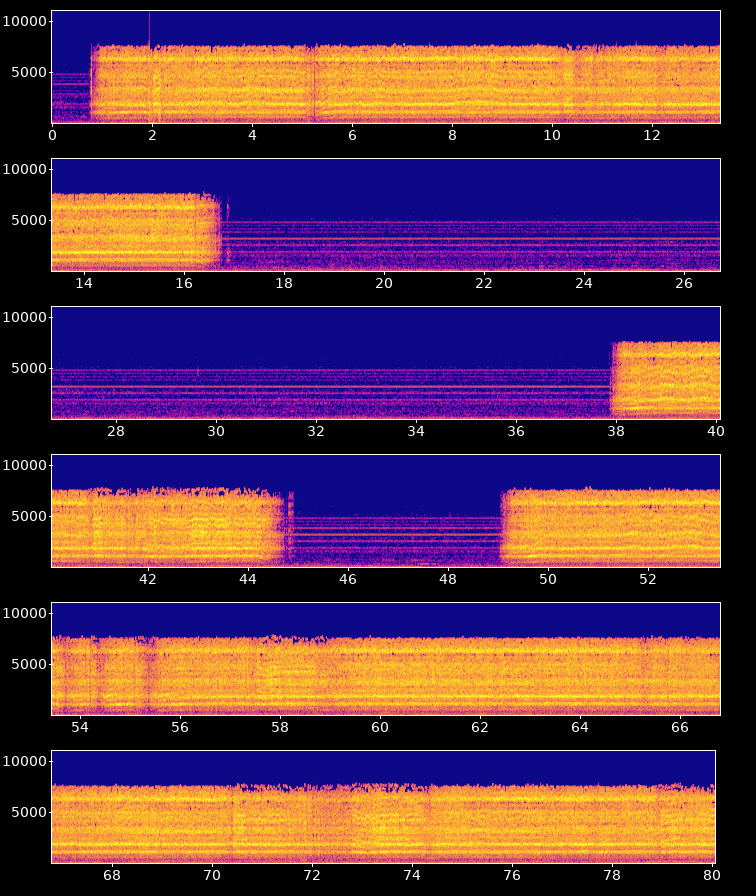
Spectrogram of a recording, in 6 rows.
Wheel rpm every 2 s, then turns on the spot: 60, 160, 150, 160, 160, 160, 160, 160, 30, 0, 0, 0, 0, 0, 0, 0, 0, 0, 0, 130, 160, 160, 20, 0, 40, 160, 150, 110, 150, 160, 160, 160, 160, 160, 160, 160, 160, 160, 160, 160.
none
